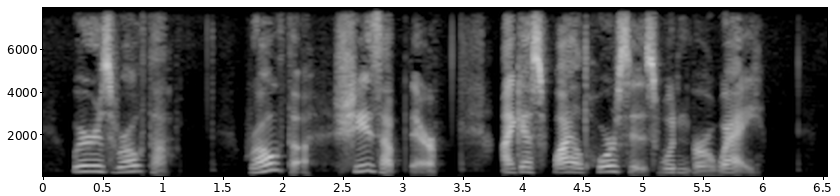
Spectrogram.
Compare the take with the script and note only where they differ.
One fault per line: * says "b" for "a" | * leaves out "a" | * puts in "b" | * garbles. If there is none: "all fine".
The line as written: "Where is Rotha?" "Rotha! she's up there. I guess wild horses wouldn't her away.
all fine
